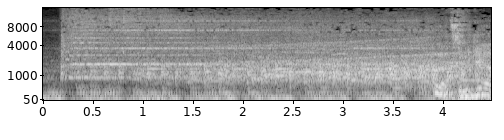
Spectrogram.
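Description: Electronic music: a dense, bright synth build-up over a steady low bass pulse, getting gradually louder.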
